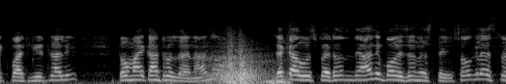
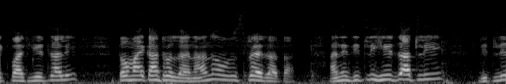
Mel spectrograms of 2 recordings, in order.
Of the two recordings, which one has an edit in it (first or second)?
first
